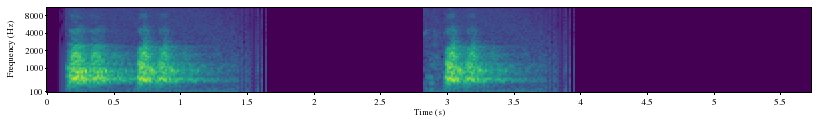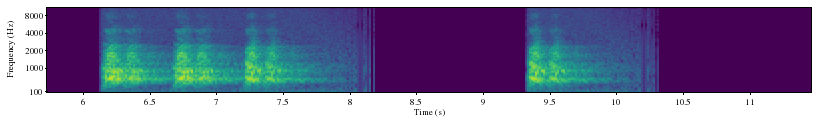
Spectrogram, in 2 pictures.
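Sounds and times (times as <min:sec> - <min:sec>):
dog barking: 0:00.1 - 0:01.3, 0:02.8 - 0:03.6, 0:06.2 - 0:07.8, 0:09.3 - 0:10.0.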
